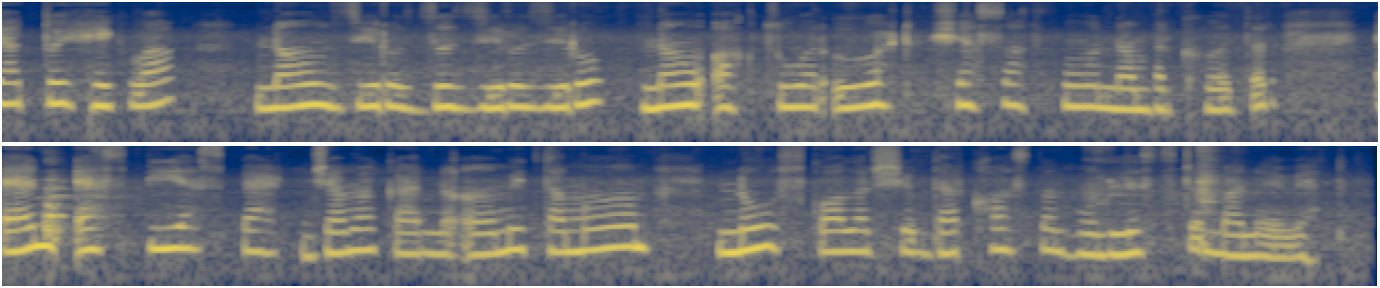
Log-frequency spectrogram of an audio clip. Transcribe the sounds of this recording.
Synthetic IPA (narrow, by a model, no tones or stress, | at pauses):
kʲaːt̪ojhekʲʋa | nɐwziːɾozɨziːɾoziːɾo | nɐwʔɐkʰt̪uːɐɾəːʈʰʃɐsɐt̪ʰfʰoːnːɐmbɐɾkʰəːt̪ɨɾenespiːespʲɛʈ̚ʰd͡ʒɐmakɐɾnɨʔaːmit̪ɐmaːmnowskɔːlɐɾʃip̚d̪ɐɾkʰaːst̪ɐnɦũːnd̪lisʈɨbɐnoːjʋet̪ʰ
